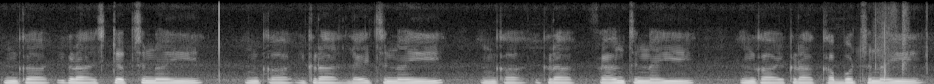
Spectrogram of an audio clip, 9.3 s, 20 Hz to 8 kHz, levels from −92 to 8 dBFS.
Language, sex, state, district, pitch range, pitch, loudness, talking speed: Telugu, male, Andhra Pradesh, Annamaya, 165-170 Hz, 165 Hz, -16 LUFS, 105 wpm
